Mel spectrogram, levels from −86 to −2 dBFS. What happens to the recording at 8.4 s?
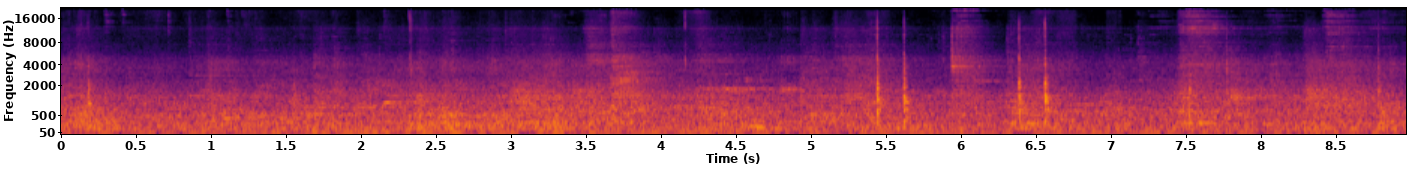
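Nothing goes wrong at 8.4 s; the sound carries on intact through that moment with no dropout, click or other fault.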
